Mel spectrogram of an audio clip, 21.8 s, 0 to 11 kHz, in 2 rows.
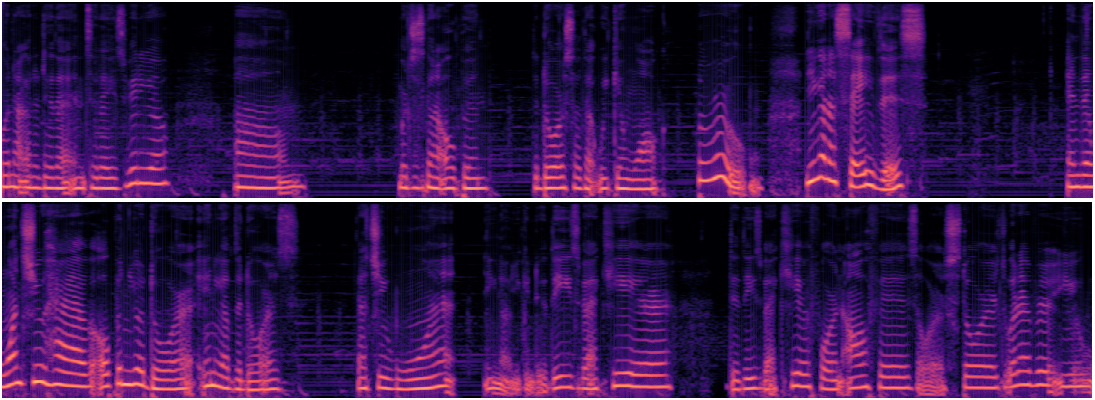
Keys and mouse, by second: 0.0 click, 0.5-2.8 middle drag, 3.6 Tab, 4.5 middle click, 5.5 middle click, 7.7 middle click, 8.4 ctrl+s, 11.0 middle click, 12.0 middle click, 12.9 middle click, 13.7 shift+middle click, 14.4-15.7 middle drag, 16.7-17.9 middle drag, 18.7-21.8 middle drag.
